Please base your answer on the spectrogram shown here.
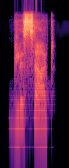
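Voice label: "glissando", Indian; Dictionary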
